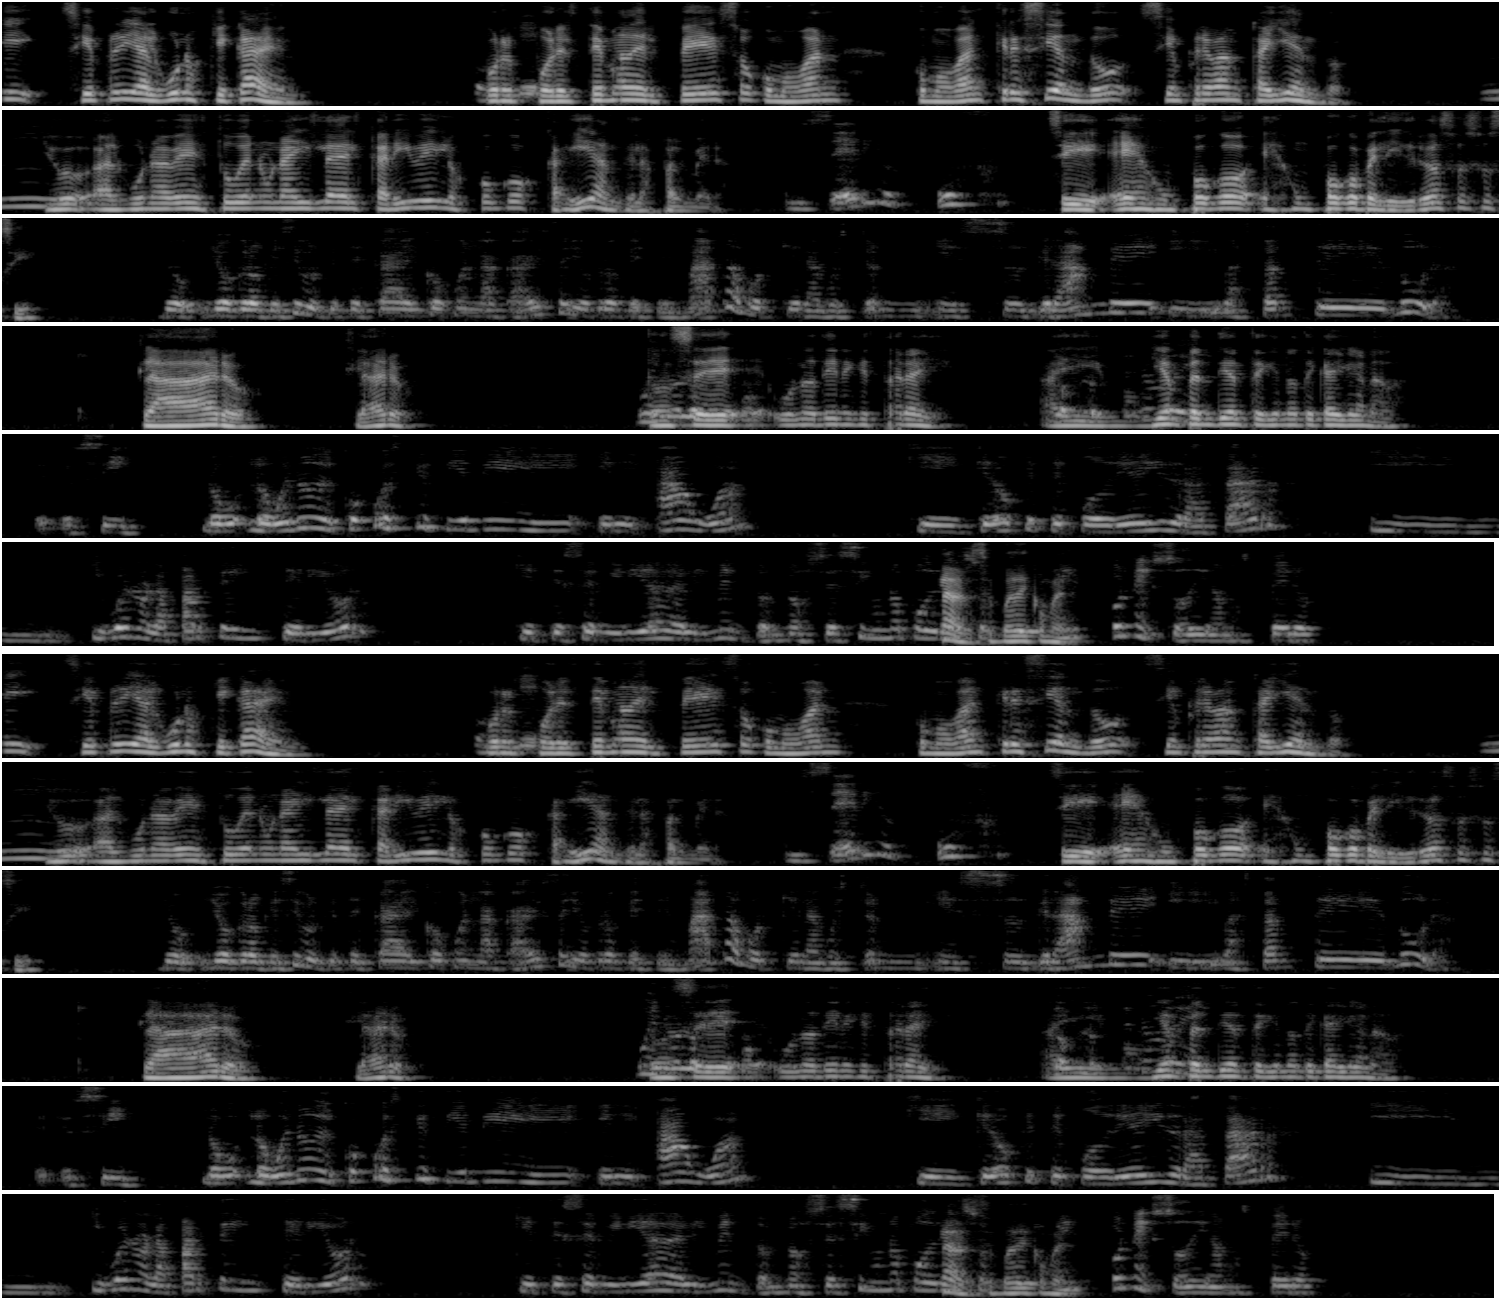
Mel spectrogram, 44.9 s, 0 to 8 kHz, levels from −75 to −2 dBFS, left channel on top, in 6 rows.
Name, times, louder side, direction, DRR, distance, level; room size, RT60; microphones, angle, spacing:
voice 1, 0.0-1.5 2.4-4.2 4.6-6.7 7.7-11.1 12.7-15.1 23.1-23.7 24.2-24.6 25.7-27.2 27.6-29.5 42.1-42.8, left 4 dB, 70° left, 0.5 m, -31 dB
voice 2, 2.4-2.7 7.4-7.9 11.4-12.5 15.7-22.2 25.6-26.0 27.7-28.5 30.1-30.6 30.9-33.7 34.5-36.4 36.8-39.3 40.0-43.9, left 3 dB, 30° right, 1.1 m, -39 dB
4.2 x 2.2 x 2.4 m
head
